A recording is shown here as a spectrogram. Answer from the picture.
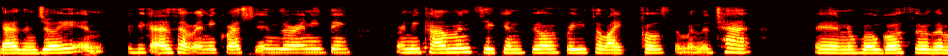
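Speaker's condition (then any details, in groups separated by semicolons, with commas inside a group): Cerebral palsy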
